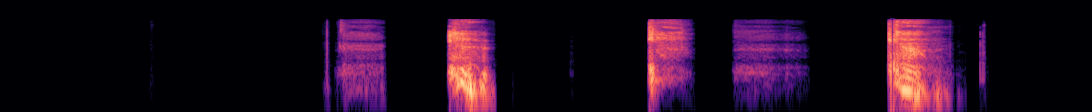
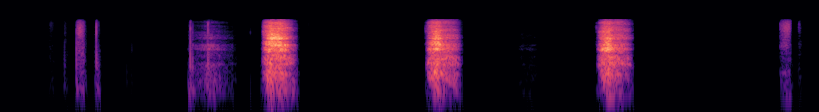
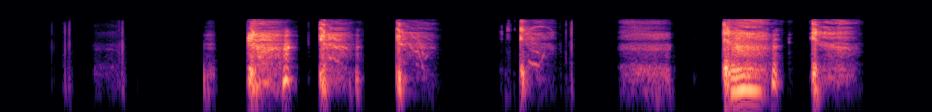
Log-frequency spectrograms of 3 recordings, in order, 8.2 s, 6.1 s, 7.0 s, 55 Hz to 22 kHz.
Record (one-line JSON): {"three_cough_length": "8.2 s", "three_cough_amplitude": 29435, "three_cough_signal_mean_std_ratio": 0.23, "exhalation_length": "6.1 s", "exhalation_amplitude": 32273, "exhalation_signal_mean_std_ratio": 0.21, "cough_length": "7.0 s", "cough_amplitude": 32767, "cough_signal_mean_std_ratio": 0.31, "survey_phase": "alpha (2021-03-01 to 2021-08-12)", "age": "18-44", "gender": "Female", "wearing_mask": "No", "symptom_cough_any": true, "symptom_diarrhoea": true, "symptom_fatigue": true, "symptom_change_to_sense_of_smell_or_taste": true, "smoker_status": "Never smoked", "respiratory_condition_asthma": true, "respiratory_condition_other": false, "recruitment_source": "Test and Trace", "submission_delay": "2 days", "covid_test_result": "Positive", "covid_test_method": "RT-qPCR", "covid_ct_value": 17.2, "covid_ct_gene": "ORF1ab gene", "covid_ct_mean": 18.4, "covid_viral_load": "920000 copies/ml", "covid_viral_load_category": "Low viral load (10K-1M copies/ml)"}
